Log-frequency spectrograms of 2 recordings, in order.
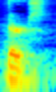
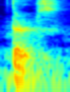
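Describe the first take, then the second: First: The words are merged into one contracted syllable. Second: The words are merged into one contracted syllable.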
